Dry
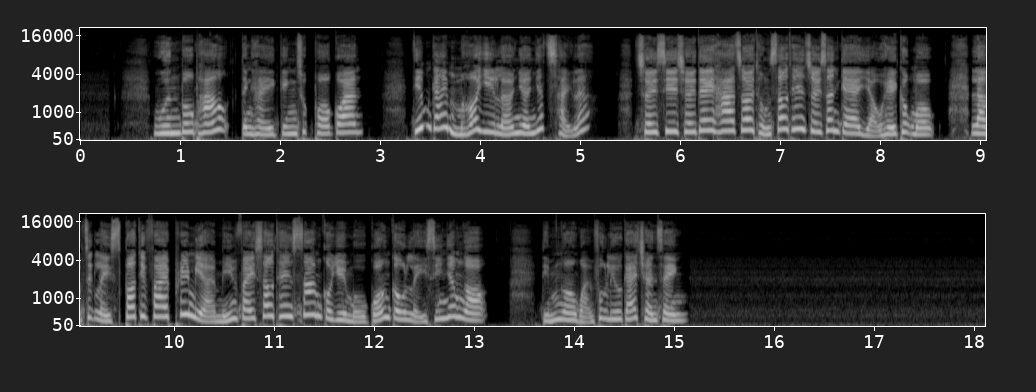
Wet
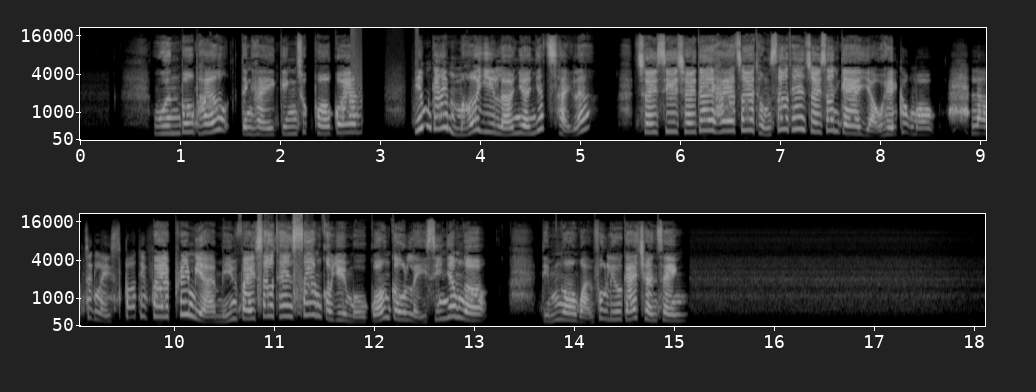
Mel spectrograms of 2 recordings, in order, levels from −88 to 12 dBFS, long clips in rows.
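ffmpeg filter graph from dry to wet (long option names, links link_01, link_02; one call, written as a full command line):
ffmpeg -i in.wav -filter_complex "[0:a]asettb=1/sr,asplit=3[link_01][link_02][link_03];[link_01]atrim=end=2.704[link_04];[link_02]atrim=start=2.7:end=3.38,asetpts=PTS-STARTPTS,afade=type=in:duration=0.004:curve=qsin,afade=type=out:start_time=0.676:duration=0.004:curve=qsin,agate=range=-33dB:threshold=-56dB:ratio=3:release=100:detection=peak,highpass=160,lowpass=2300,acrusher=bits=7:dc=4:mix=0:aa=0.000001[link_05];[link_03]atrim=start=3.376[link_06];[link_04][link_05]acrossfade=duration=0.004:curve1=hsin:curve2=qsin[link_07];[link_07][link_06]acrossfade=duration=0.004:curve1=qsin:curve2=hsin,asettb=1/sr,asplit=3[link_08][link_09][link_10];[link_08]atrim=end=8.124[link_11];[link_09]atrim=start=8.12:end=9.79,asetpts=PTS-STARTPTS,afade=type=in:duration=0.004:curve=qsin,afade=type=out:start_time=1.666:duration=0.004:curve=qsin,lowpass=4300,equalizer=frequency=1000:width_type=o:width=0.45:gain=13.5,acompressor=threshold=-25dB:ratio=6:attack=3.2:release=140:knee=1:detection=peak[link_12];[link_10]atrim=start=9.786[link_13];[link_11][link_12]acrossfade=duration=0.004:curve1=hsin:curve2=qsin[link_14];[link_14][link_13]acrossfade=duration=0.004:curve1=qsin:curve2=hsin,asettb=1/sr,asplit=3[link_15][link_16][link_17];[link_15]atrim=end=10.834[link_18];[link_16]atrim=start=10.83:end=11.55,asetpts=PTS-STARTPTS,afade=type=in:duration=0.004:curve=qsin,afade=type=out:start_time=0.716:duration=0.004:curve=qsin,highpass=230,highshelf=frequency=4000:gain=9.5,aeval=exprs='(tanh(3.98*val(0)+0.55)-tanh(0.55))/3.98':channel_layout=same[link_19];[link_17]atrim=start=11.546[link_20];[link_18][link_19]acrossfade=duration=0.004:curve1=hsin:curve2=qsin[link_21];[link_21][link_20]acrossfade=duration=0.004:curve1=qsin:curve2=hsin,highpass=frequency=870:width=0.5412,highpass=frequency=870:width=1.3066,afftfilt=real='re*lt(hypot(re,im),0.282)':imag='im*lt(hypot(re,im),0.282)':win_size=1024:overlap=0.75,dynaudnorm=framelen=140:gausssize=9:maxgain=8dB" out.wav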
